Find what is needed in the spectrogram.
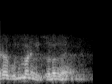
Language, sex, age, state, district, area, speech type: Tamil, male, 30-45, Tamil Nadu, Salem, rural, conversation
